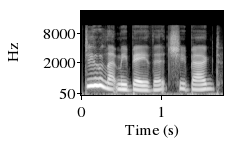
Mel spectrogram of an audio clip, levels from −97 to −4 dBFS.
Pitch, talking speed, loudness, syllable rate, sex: 220 Hz, 235 wpm, -15 LUFS, 4.6 syllables/s, female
